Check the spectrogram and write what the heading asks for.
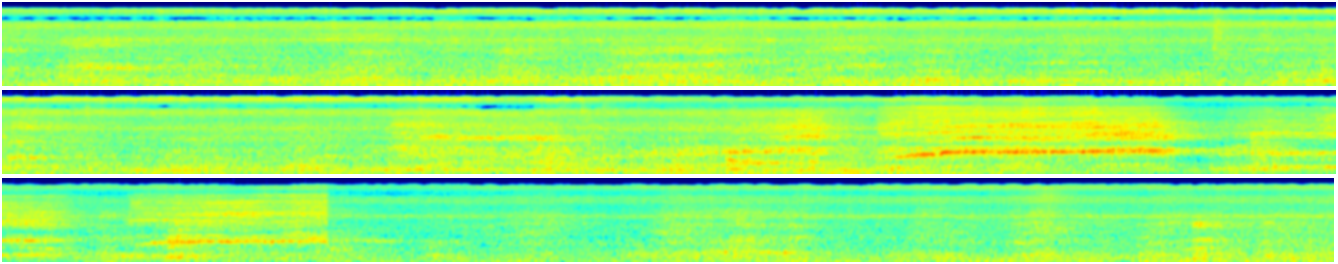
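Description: Pigs in a pen grunting and squealing over a steady hiss, with a louder, rising squeal about halfway through.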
